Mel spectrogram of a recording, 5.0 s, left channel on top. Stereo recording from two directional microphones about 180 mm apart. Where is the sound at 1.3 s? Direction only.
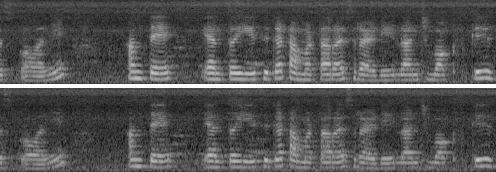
50° left (ahead or behind).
